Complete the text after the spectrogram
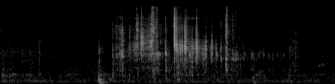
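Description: Plastic keychains clatter and rustle as they are handled and set down on a wooden surface.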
